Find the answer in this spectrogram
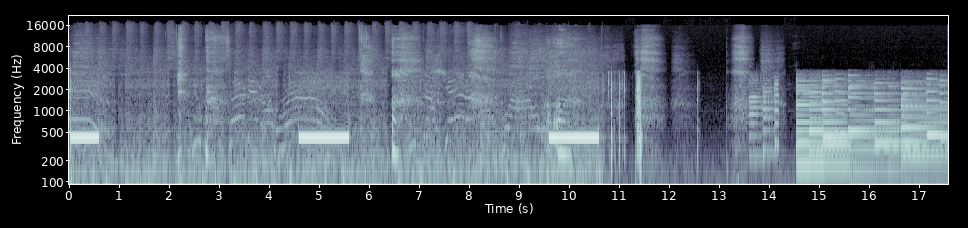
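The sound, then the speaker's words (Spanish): Phone call tones sound as a call is diverted. Three loud, steady beeps are separated by voices and noise, and a run of stepped electronic tones follows. “Desvió la llamada, desvió la llamada.”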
